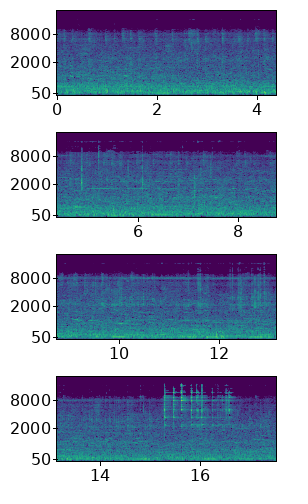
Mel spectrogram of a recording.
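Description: Distant voices of passersby murmur outdoors.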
